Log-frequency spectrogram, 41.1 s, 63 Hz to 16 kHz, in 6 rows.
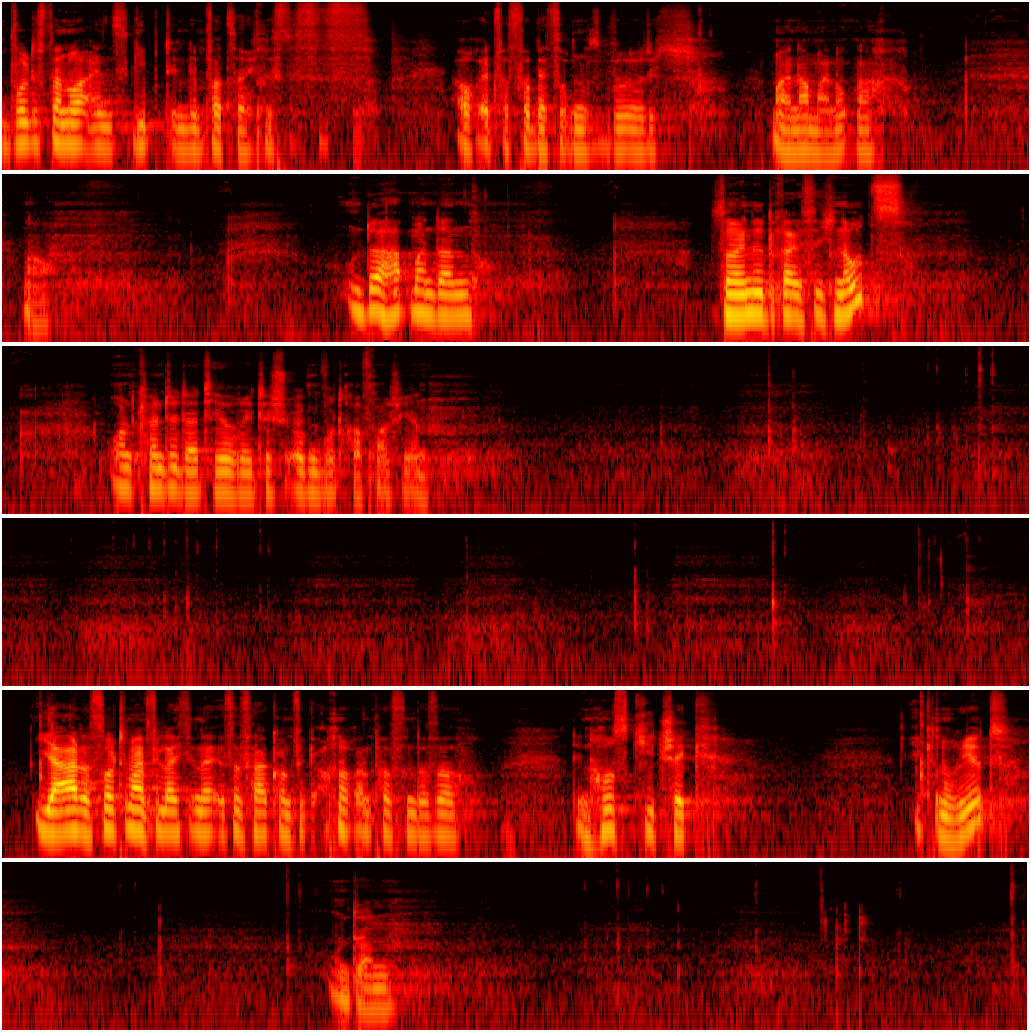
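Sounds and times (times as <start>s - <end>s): soft keyboard typing: 18.8s - 22.4s, 23.6s - 25.0s, 25.6s - 27.4s, 33.4s - 33.8s, 35.0s - 35.4s, 36.1s - 36.4s, 38.0s - 41.0s.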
